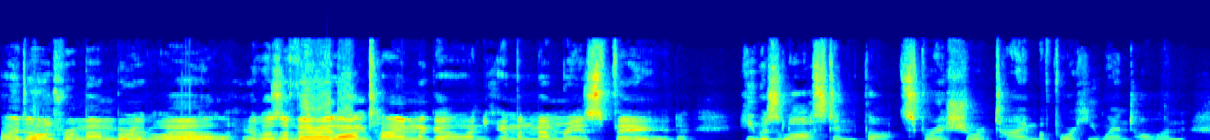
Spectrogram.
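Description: With hardly any pauses, a woman with a fairly low pitch talks at a moderate pace, her loudness swinging widely while her pitch varies in an ordinary way. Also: very clean recording, silent background. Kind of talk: audiobook reading. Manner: soft, wistful, dramatic delivery for the character's lines.

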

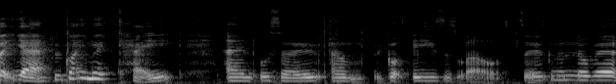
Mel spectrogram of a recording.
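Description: A woman does a put-on character voice at a fairly slow pace. It sounds raspy, at a medium pitch. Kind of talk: casual vlog chat. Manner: whispering.

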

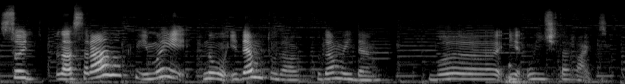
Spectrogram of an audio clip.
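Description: With music in the background, a woman speaks slowly, leaving long, frequent pauses. Her pitch is high, with ordinary variation. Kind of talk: casual gaming commentary. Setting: low-quality microphone.

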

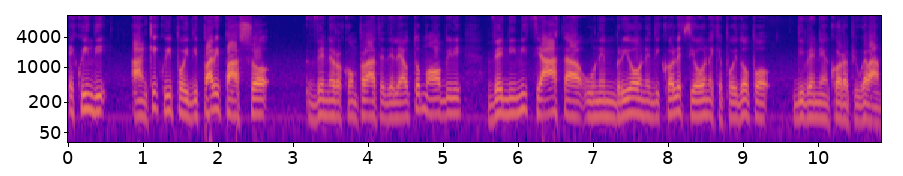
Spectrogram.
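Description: At a moderate pace, a man talks in a fairly low pitch with ordinary pitch variation and a dry sound with no echo. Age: 60s. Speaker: museum president, nursery businessman. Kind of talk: interview. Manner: halting, with many fillers. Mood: calm. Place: hall.

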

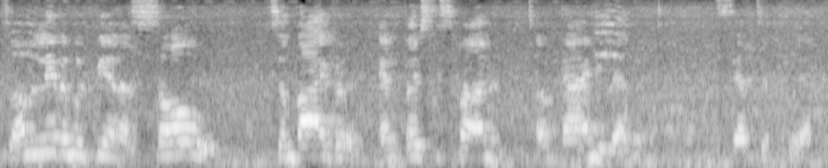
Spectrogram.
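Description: Speaking with an American accent at a fairly slow pace, the voice shows ordinary pitch variation and long, frequent pauses amid noticeable background noise. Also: woman, fairly high pitch for a woman. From New York. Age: 70s. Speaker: 9/11 survivor. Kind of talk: interview answer. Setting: outdoors. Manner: emotional. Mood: earnest, emotional recollection. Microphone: phone near.

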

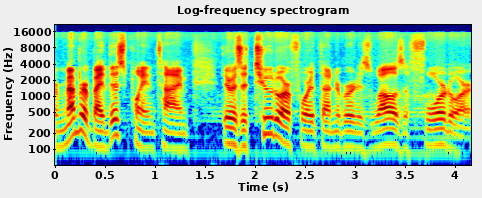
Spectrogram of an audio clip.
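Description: Here a man's pitch swings very widely. The sound is dry, with no echo. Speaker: host. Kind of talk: car review presentation. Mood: enthusiastic, warm. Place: open country.

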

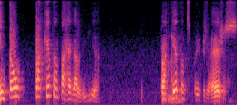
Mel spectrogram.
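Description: The man's tone is dark and mellow, his pace fairly slow. His pitch rises and falls very widely. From Teresina and Caxias, Northeast Brazil; Northeast Brazil. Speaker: local political candidate, communicator; candidate. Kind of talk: interview. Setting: online live stream. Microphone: video call.

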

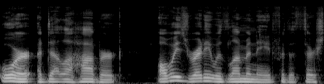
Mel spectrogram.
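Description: Ordinary pitch variation across plain reading aloud

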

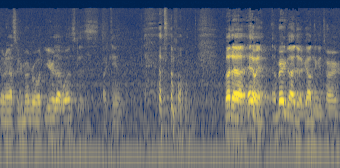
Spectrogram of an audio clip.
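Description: Audible room echo and light background noise around a man's moderately paced speech. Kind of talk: casual spoken story between songs. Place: hall.

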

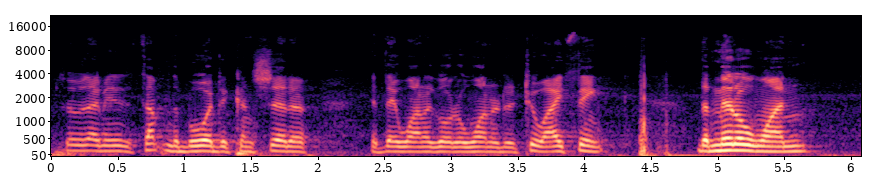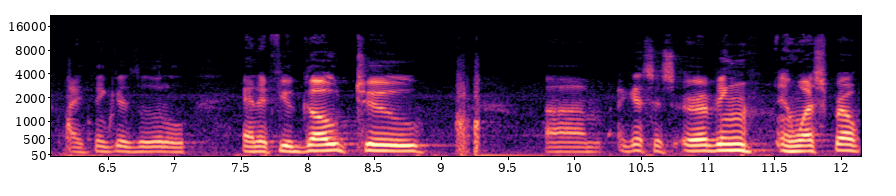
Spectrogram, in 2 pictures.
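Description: Speaking at a moderate pace, a man with a fairly high pitch and a slightly mellow tone keeps his intonation fairly even.

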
